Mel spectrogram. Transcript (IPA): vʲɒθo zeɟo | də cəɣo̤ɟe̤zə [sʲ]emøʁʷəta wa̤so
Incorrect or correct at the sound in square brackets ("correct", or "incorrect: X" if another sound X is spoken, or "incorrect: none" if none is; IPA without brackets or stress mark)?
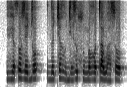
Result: incorrect: sʷ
